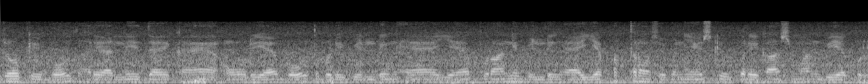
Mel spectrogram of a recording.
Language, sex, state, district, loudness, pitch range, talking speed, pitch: Hindi, male, Rajasthan, Bikaner, -17 LUFS, 110-120 Hz, 200 wpm, 115 Hz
